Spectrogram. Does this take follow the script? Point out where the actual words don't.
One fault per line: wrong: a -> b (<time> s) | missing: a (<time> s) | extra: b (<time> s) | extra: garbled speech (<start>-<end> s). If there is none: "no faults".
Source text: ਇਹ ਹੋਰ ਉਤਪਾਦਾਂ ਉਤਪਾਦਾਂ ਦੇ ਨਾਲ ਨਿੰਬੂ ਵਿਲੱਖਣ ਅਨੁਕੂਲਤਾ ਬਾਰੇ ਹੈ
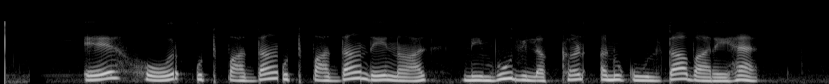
no faults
